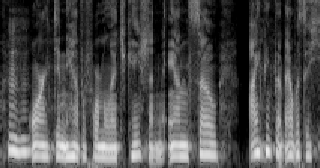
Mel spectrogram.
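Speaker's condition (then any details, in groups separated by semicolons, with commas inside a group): Cleft lip and palate; about 50-some years ago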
